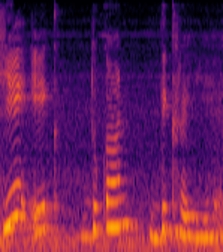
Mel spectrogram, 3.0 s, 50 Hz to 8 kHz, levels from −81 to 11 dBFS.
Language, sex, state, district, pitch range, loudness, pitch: Hindi, female, Madhya Pradesh, Dhar, 175-265 Hz, -17 LUFS, 220 Hz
